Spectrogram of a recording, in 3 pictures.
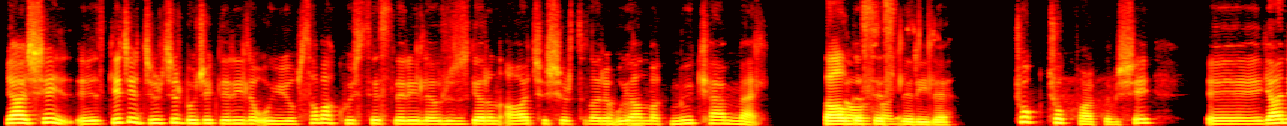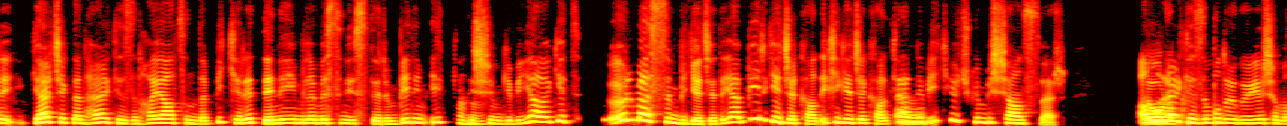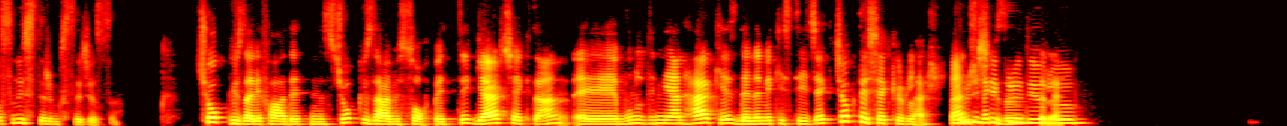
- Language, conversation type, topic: Turkish, podcast, Doğada yaşadığın en unutulmaz anını anlatır mısın?
- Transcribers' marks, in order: static; other background noise; tapping; distorted speech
